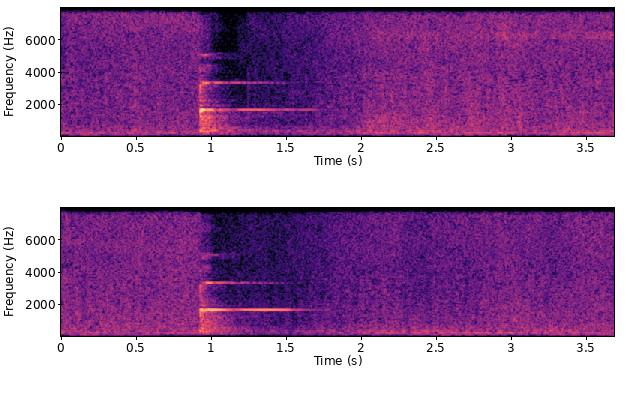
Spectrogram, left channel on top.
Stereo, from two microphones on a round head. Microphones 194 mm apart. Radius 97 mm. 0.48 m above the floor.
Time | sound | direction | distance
0.9 | a piano | 5° left (ahead or behind) | 5.5 m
